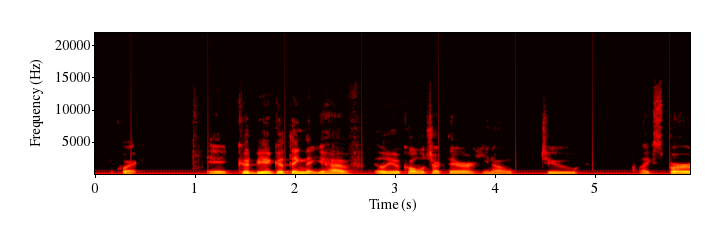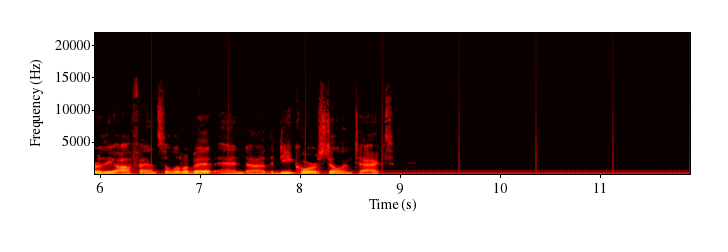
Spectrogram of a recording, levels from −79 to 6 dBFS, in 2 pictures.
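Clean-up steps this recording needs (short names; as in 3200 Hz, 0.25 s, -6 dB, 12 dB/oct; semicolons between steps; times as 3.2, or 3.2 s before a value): de-click; de-hum 62.9 Hz, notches 11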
